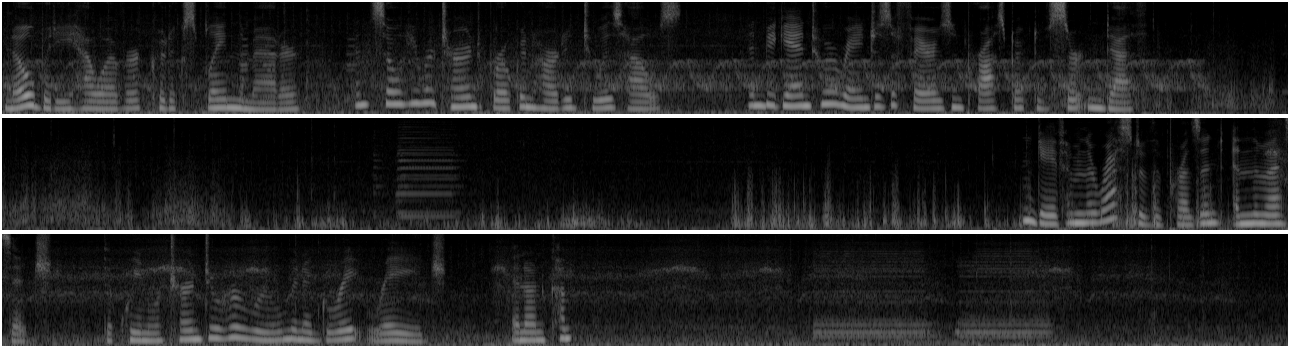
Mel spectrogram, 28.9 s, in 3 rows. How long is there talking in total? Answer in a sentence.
You can hear the talking for 15 seconds altogether.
